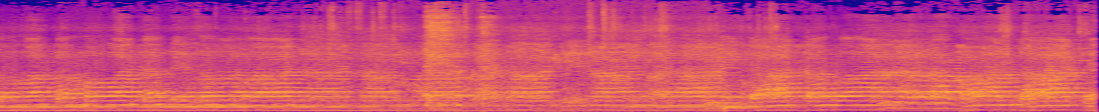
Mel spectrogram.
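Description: Thai Buddhist monks chanting together in a low, droning monotone, with the held low note shifting about seven seconds in.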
